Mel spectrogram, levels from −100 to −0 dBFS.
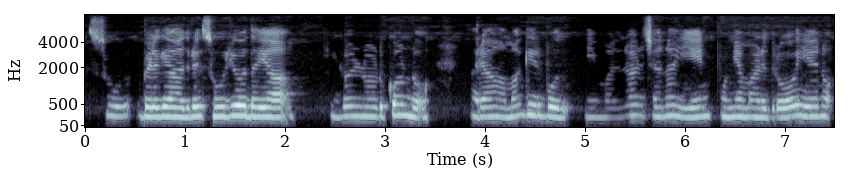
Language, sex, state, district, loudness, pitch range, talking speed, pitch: Kannada, female, Karnataka, Shimoga, -23 LUFS, 205-225 Hz, 120 wpm, 215 Hz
